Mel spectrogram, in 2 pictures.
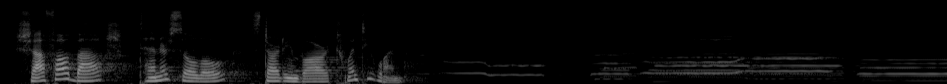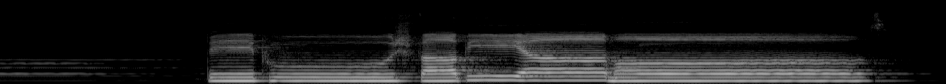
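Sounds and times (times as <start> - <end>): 
solo choral music: 5.9 - 18.6.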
